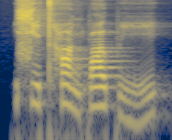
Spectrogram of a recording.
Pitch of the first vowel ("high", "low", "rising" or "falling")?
falling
